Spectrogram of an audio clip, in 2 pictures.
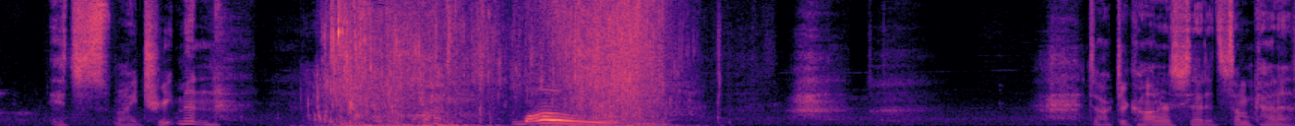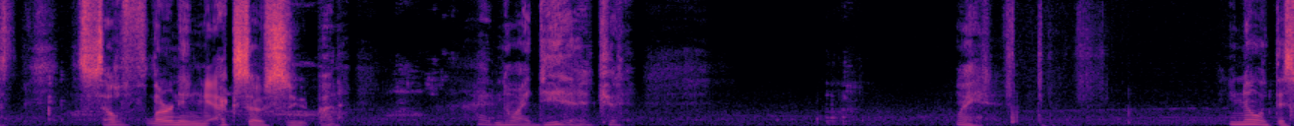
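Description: A young man speaks hesitantly, up close.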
